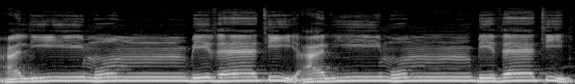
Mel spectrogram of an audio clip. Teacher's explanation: جبنا ميم بدل النون هنجيب غنه كمان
